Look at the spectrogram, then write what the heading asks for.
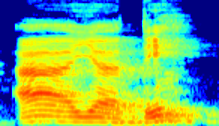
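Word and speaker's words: آياتِهِ: Ayatih itu enggak panjang. Jadi kalau kita sukun ya, kalau kita membacanya berhenti, ini terbaca sukun, terbaca berhenti itu enggak panjang. Ayatih gitu. Kalau digabungin baru panjang ya, 2 harokat.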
